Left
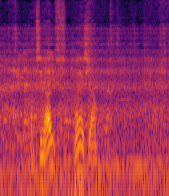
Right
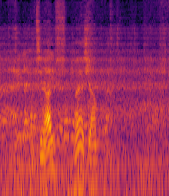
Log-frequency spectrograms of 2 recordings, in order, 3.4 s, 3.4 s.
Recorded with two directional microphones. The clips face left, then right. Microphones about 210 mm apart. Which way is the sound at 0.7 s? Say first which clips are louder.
Left 1 dB; 10° left (ahead or behind).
